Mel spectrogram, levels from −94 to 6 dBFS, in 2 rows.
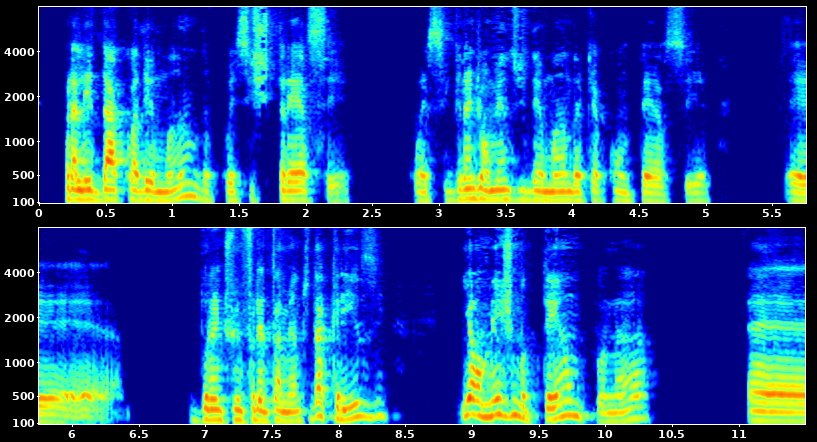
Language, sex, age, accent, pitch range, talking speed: Portuguese, male, 40-59, Brazilian, 125-160 Hz, 145 wpm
